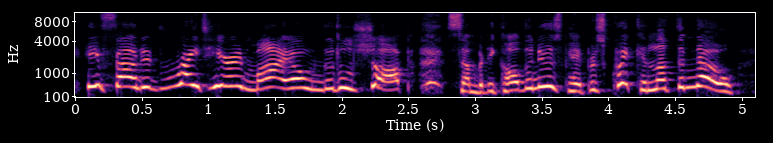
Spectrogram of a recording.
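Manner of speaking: loud, high shopkeeper in a frenzy; excited shouting. A narrator's reading. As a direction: call out the news urgently. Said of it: "he shouted".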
